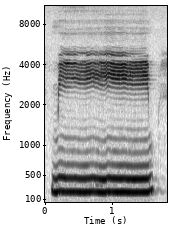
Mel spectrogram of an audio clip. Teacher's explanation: میم ایک الف یعنی 3 مقدار کھینچ کے پڑھتے ہیں۔ میم حرف شفویہ ہے، میم دونوں ہونٹوں کے خشک حصے سے ادا ہوتا ہے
